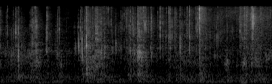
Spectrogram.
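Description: Glossy plastic protective cover on a budget diamond painting kit being folded back by hand, giving close, continuous soft crinkling and crackling with a few sharper crackles, and no talking.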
